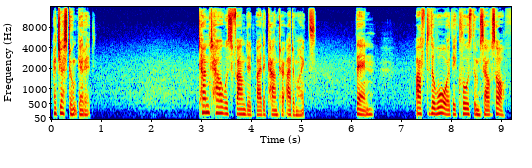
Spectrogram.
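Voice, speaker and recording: Composed military lady for a fantasy game, lowish voice, shrewd and formal delivery. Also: darkish tone. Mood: pensive. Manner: measured, formal.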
